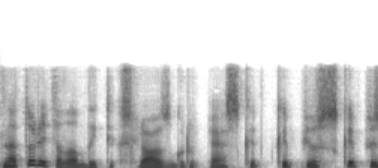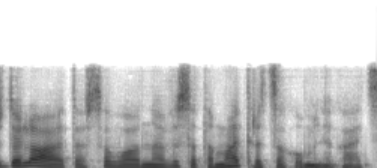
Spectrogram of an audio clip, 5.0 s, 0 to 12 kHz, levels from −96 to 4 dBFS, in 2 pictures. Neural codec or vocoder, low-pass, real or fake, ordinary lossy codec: codec, 16 kHz, about 1 kbps, DyCAST, with the encoder's durations; 7.2 kHz; fake; MP3, 64 kbps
